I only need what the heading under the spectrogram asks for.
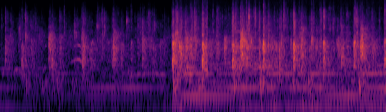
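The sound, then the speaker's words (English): A crowd breaks into applause for the speaker's wife, dense rapid clapping that swells suddenly and louder midway, with a low hum and murmuring voices underneath. “Clap for my wife.”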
